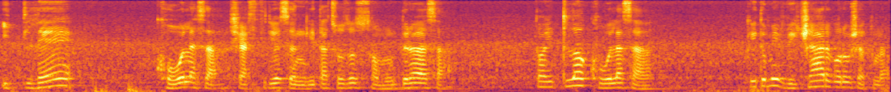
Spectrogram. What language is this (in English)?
Konkani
